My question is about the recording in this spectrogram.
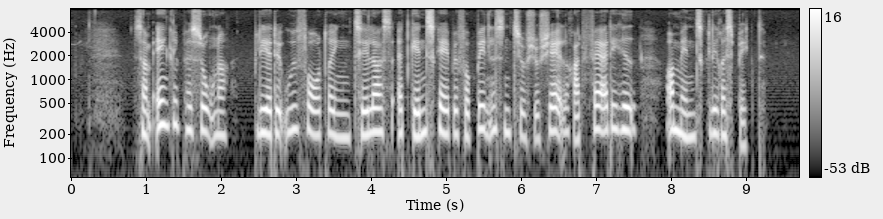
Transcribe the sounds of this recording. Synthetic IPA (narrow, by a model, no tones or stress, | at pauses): sɒ̽meŋ̰ɡ̥l̩̚pʰæɐso̝̰ːnɐ | b̥liɐ̰d̥e̝ʔuð̞ˠfɒːd̥ʁeŋn̩t͡sʰe̝lɒ̽sæd̥ɡ̥ensɡ̥ɛ̰ːb̥əfɒ̽b̥e̝n̰l̩sn̩t͡sʰe̝lso̝ɕɛ̰ːlʁɑ̈d̥fæɐ̰d̥iɦe̝ð̞̰ˠ | ʔɒ̽menəsɡ̥əliʁɛsb̥eɡ̥d̥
